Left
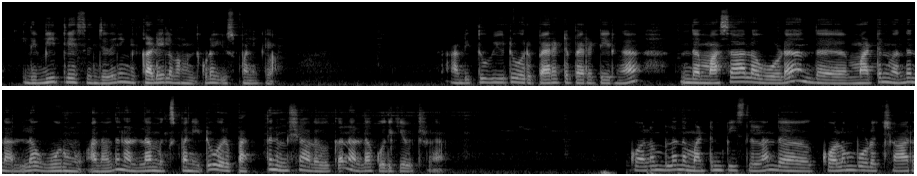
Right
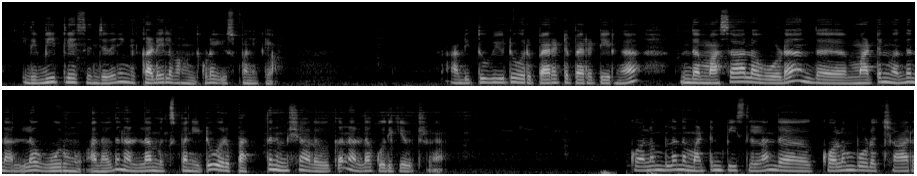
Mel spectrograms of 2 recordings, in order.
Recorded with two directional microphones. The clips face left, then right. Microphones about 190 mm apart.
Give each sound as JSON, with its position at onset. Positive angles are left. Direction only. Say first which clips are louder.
{"t": 0.2, "sound": "speech", "louder": "right 5 dB", "side_deg": -25}
{"t": 4.4, "sound": "speech", "louder": "right 5 dB", "side_deg": -25}
{"t": 15.4, "sound": "speech", "louder": "right 4 dB", "side_deg": -15}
